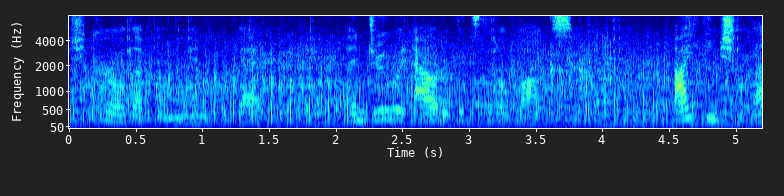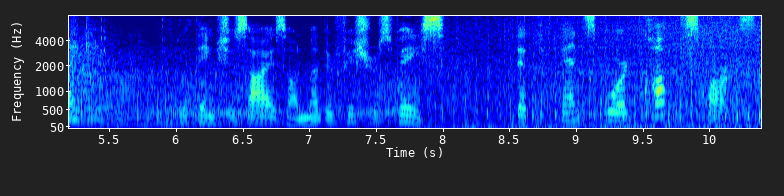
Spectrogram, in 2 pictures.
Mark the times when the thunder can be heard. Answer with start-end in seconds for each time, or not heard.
not heard.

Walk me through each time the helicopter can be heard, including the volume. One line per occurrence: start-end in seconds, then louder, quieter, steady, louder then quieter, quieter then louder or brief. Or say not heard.
0.0-10.3 quieter.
